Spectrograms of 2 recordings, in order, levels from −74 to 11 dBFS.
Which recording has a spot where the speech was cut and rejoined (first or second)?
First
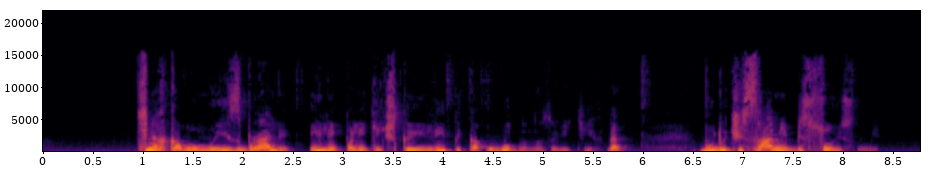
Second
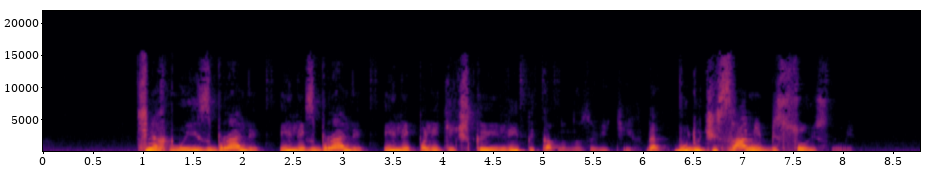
second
